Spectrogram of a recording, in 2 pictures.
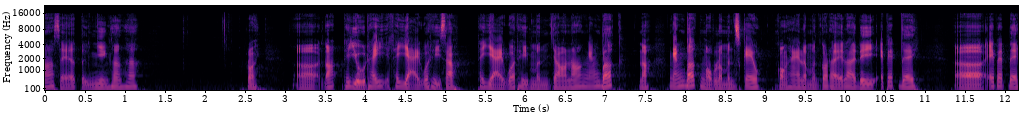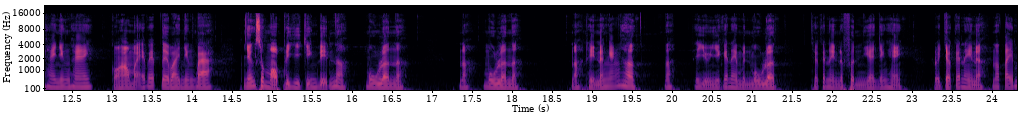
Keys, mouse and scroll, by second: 0.2 click, 0.9 scroll down 1, 1.2 alt+middle click, 2.3 alt+middle click, 3.1 scroll up 1, 3.4 click, 4.4 right click, 4.8 click, 5.6 middle click, 6.5 F4, 9.6 click, 10.6-12.4 scroll down 1, 12.4 right click, 12.9-19.2 drag, 20.6-24.3 drag, 21.2 r.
